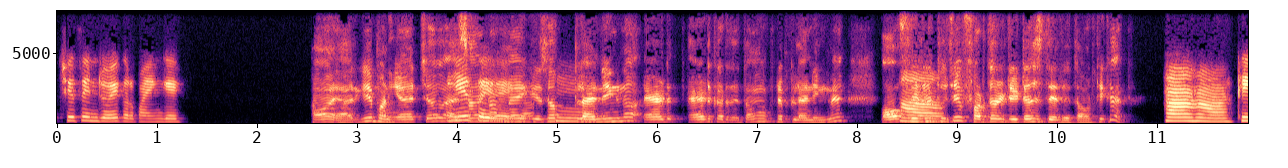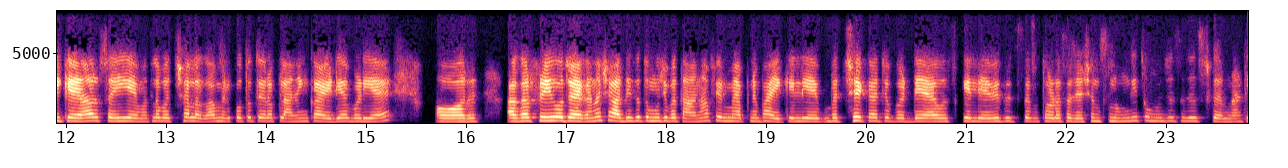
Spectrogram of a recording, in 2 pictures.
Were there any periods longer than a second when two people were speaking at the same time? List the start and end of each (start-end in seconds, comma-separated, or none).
3.9-5.4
